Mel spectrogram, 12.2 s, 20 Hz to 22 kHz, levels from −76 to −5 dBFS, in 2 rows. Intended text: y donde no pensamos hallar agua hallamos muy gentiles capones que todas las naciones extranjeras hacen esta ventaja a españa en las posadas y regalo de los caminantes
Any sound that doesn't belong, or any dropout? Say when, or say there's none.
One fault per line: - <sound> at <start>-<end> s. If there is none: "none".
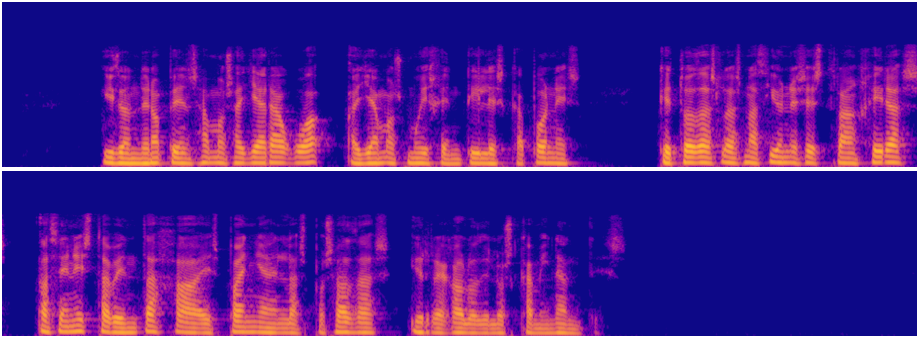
none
